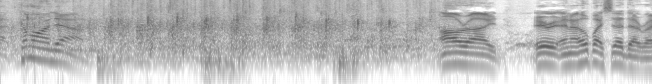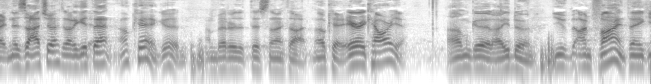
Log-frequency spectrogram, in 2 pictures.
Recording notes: Live at the University of Wyoming. This show kicks off with a live studio audience at the University of Wyoming.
